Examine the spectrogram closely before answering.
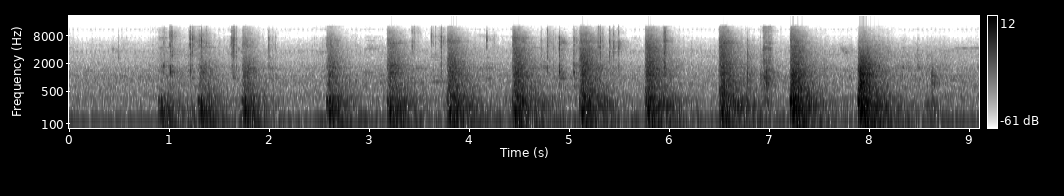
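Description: Sharp knocks on metal ring out in a steady rhythm.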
